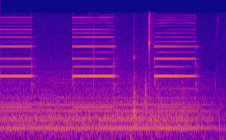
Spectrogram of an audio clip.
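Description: A computer beeps three slow times at power-on, a steady electronic POST error code signalling a RAM fault, with even gaps between the tones over a low background hum.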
